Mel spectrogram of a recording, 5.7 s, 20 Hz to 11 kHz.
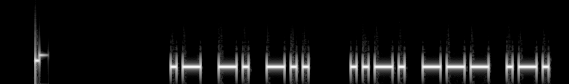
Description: Morse code, heard as a keyed tone, about 20 wpm, 700 Hz. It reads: AND FOR
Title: Sentences with 5-Word Phrases - 20wpm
